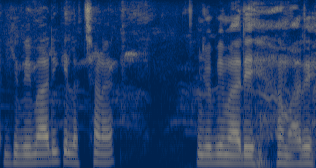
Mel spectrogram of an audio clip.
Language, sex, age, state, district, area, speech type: Hindi, male, 30-45, Uttar Pradesh, Jaunpur, rural, spontaneous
